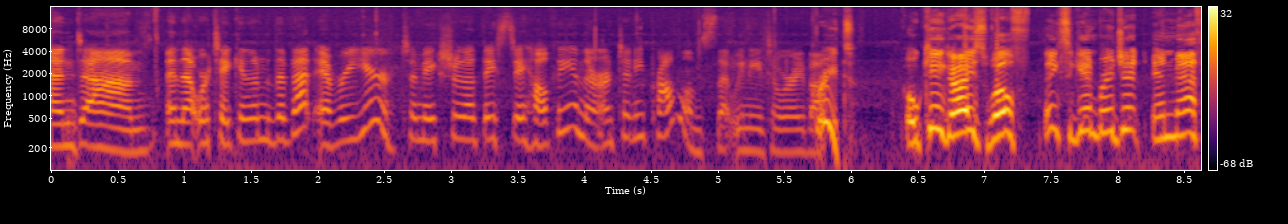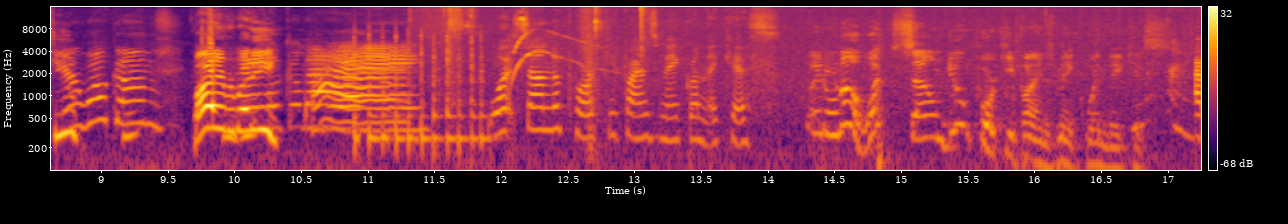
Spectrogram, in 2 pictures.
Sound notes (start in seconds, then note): 10.9 drums; 11.3 whistle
